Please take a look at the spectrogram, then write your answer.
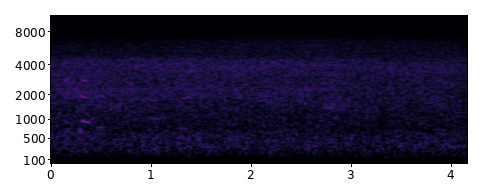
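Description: A hidden waterfall deep in the jungle, a steady, dense roar of falling water that fills the scene evenly and without a break, close and moderately loud.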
